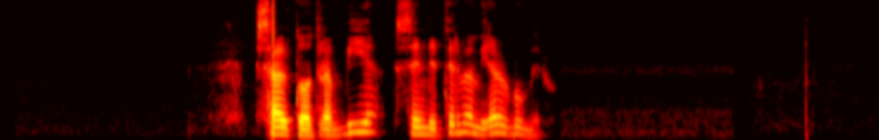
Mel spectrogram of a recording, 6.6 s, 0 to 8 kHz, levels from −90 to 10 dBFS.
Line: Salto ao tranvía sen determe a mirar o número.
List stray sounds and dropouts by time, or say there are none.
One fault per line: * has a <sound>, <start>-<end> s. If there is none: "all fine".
all fine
